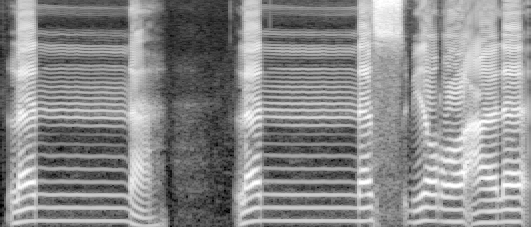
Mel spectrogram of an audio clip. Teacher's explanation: idgham itu memasukkan nun yang pertama kepada nun yang kedua disertai dengan gunnah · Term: idgham bi gunnah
